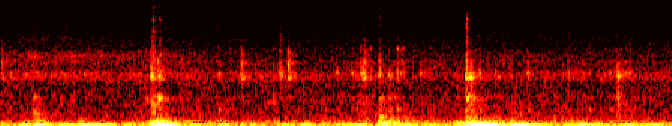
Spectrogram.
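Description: Water splashes against a sailboat's hull.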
